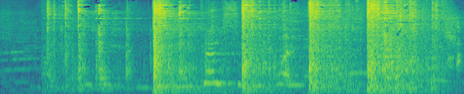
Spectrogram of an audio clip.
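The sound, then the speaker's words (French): A locker at a middle school (collège) is banged repeatedly: a few lighter rattling knocks, then four loud, sharp metallic slams at uneven intervals, each ringing briefly before the next. “C'est un casier.”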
